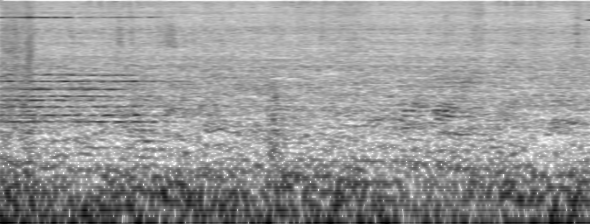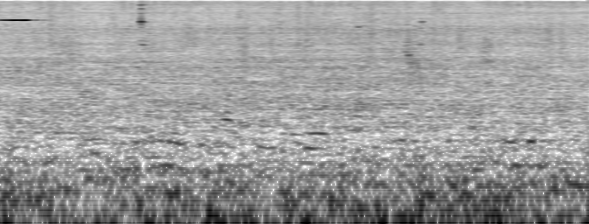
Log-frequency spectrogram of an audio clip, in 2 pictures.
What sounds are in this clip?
car horn, person or small group talking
